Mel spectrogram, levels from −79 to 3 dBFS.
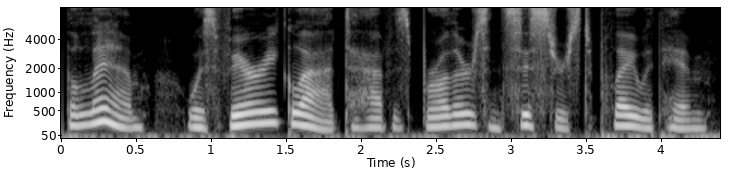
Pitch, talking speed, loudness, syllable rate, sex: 190 Hz, 205 wpm, -18 LUFS, 4.5 syllables/s, female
